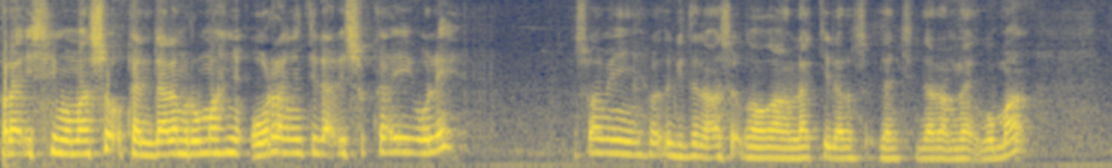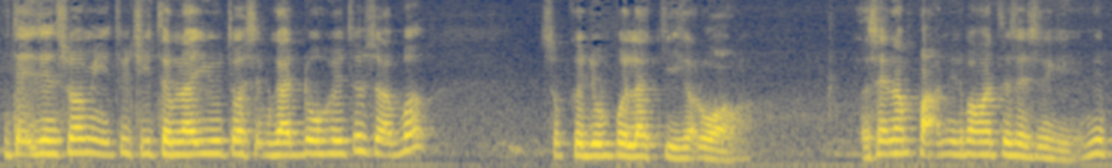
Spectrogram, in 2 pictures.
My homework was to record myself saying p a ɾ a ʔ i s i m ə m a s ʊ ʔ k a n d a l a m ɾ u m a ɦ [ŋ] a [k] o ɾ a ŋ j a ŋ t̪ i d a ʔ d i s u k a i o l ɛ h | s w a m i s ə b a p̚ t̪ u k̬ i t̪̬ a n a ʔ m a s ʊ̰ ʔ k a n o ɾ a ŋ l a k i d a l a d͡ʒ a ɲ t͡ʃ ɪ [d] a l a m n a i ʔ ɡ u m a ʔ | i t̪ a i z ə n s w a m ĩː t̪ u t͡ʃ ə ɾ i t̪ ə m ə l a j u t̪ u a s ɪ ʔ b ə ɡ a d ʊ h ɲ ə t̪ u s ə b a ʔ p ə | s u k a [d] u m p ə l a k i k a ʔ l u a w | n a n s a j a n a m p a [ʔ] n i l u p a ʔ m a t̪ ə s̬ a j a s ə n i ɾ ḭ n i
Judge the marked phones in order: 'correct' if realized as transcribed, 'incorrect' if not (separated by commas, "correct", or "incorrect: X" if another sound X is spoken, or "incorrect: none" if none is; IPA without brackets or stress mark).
incorrect: ɲ, incorrect: ʔ, correct, incorrect: d͡ʒ, correct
